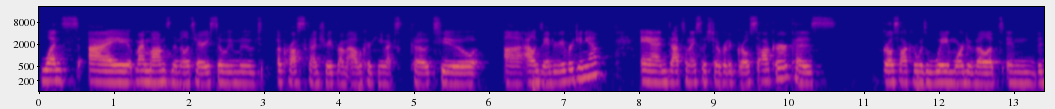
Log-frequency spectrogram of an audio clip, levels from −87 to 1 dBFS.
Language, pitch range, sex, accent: English, 175-200 Hz, female, American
